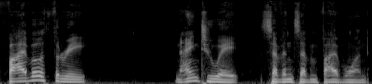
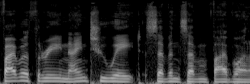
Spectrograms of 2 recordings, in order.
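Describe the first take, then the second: First: The number is read slowly. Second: The number is read at normal speed.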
